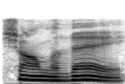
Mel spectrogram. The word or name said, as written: champleve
